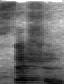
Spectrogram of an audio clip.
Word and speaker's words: session: what you are doing you are putting too much pressure on the first syllable session but it is session the first is very short session session perfect next.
